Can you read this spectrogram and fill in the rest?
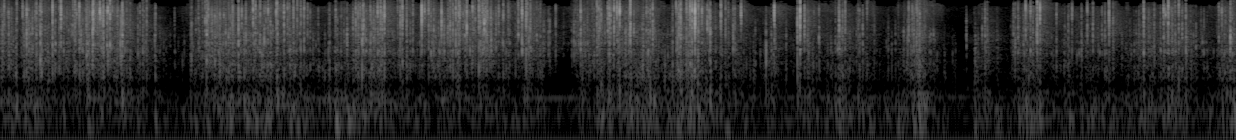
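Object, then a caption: Thin plastic zip bag. A thin, clear, empty plastic bag with a zip seal is crumpled and crinkled between fingers with red-painted medium-length nails. It makes a steady run of bright, dense crackles and crunches with short pauses, mostly high in tone with little low end.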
